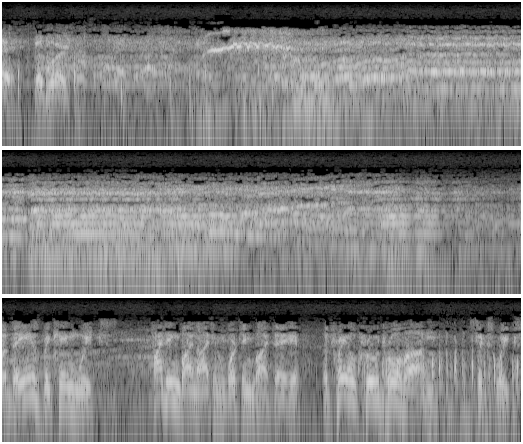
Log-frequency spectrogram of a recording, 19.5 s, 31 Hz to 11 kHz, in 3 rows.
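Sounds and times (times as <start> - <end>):
speech: 0.0 - 1.2, 13.5 - 19.4
steady sustained sound: 0.0 - 19.4
horse whinnying: 1.8 - 4.3.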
